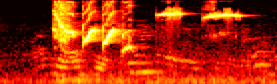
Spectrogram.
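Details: Male orange-headed thrush singing a lure song meant to draw answers from other birds: a quick run of slurred, descending whistled notes, then two clear, high, level whistles, each held for a fraction of a second. The background is quiet.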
